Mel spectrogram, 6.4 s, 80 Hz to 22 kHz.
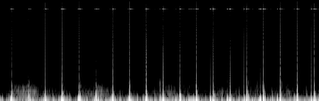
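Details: Male after a 15-minute intense cardio workout with heavy breathing: fast, strong, regular thumping heartbeat about 175 per minute over a low hum, which the man himself put close to 200 bpm; exercise-induced sinus tachycardia.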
